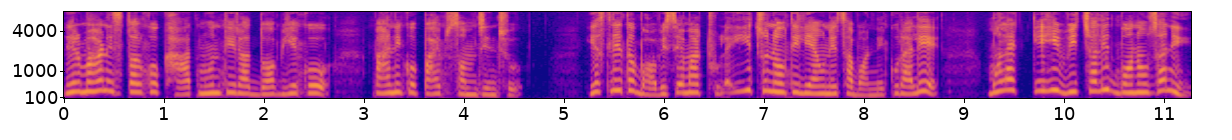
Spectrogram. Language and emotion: Nepali, sad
